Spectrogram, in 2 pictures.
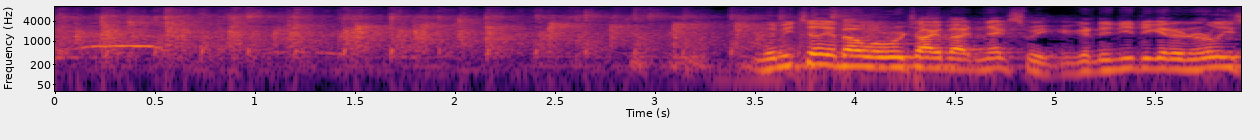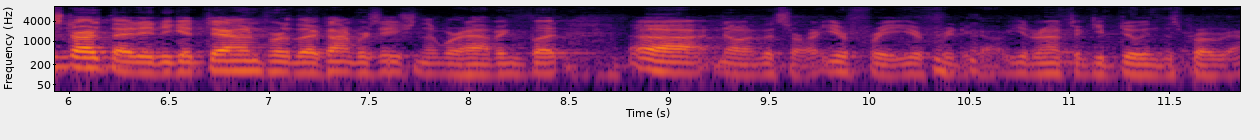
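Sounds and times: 
audience applause: 0:00.0 - 0:04.5
speech: 0:03.5 - 0:11.8.

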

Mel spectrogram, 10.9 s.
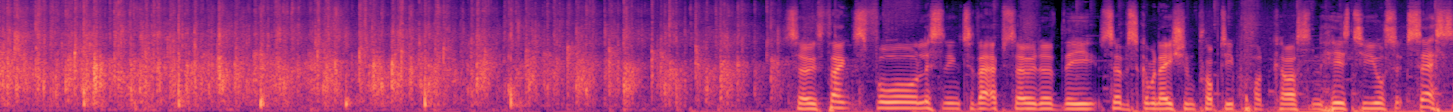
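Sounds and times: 
round of applause: 0:00.0 - 0:06.1
speech: 0:06.0 - 0:10.8.

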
